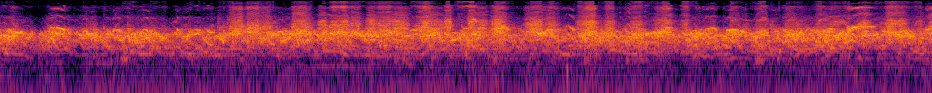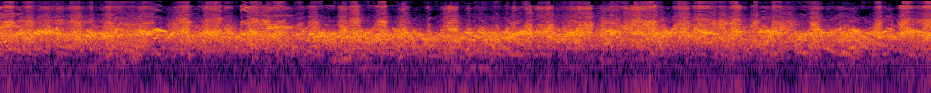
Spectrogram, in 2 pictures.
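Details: Several budgerigars chatter without a break: a thick stream of high chirps, trills and warbles at steady volume, punctuated by many short sharp ticks.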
